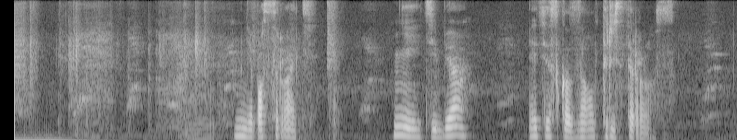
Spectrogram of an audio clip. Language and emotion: Russian, angry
